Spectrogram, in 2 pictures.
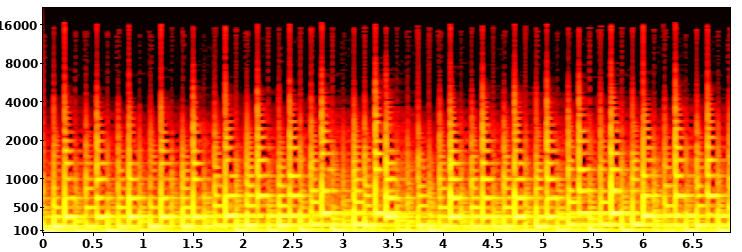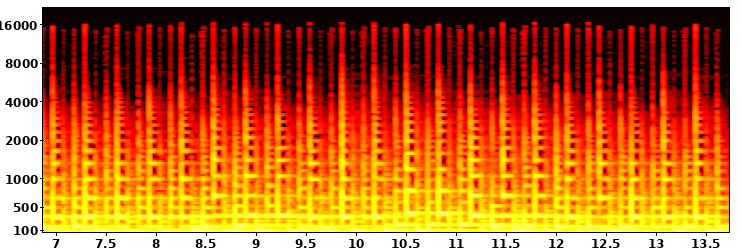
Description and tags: Rising and falling arpeggiated synth loop played and tweaked in NI's Kore Player.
